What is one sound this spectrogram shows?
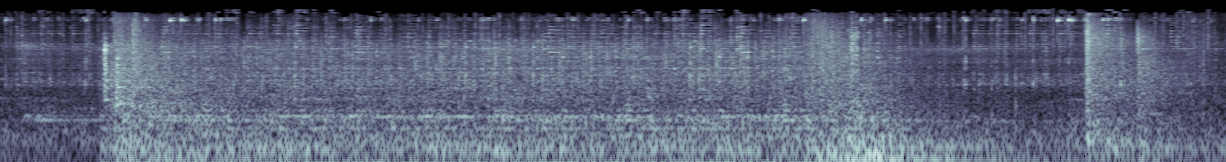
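A massive stone and metal platform rumbles deeply as it moves.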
